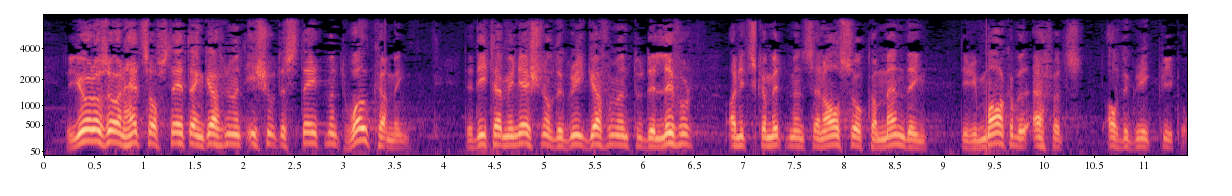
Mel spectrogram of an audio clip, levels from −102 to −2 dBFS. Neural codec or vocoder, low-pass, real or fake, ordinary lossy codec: none; 7.2 kHz; real; none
